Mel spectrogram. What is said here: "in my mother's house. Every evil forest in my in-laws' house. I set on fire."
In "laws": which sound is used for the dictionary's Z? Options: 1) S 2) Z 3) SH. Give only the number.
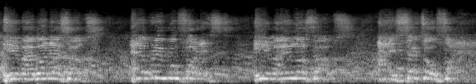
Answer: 1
